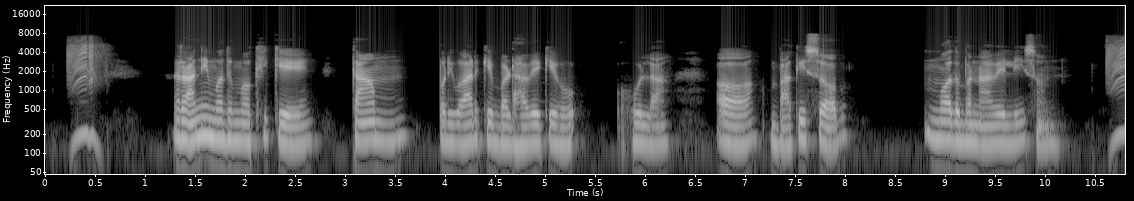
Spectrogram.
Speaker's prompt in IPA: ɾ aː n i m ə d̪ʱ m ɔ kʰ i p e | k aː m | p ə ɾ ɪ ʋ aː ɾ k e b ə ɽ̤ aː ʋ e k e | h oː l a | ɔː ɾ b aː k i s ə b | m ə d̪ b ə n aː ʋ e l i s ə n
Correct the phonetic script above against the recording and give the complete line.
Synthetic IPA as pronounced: ɾ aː n i m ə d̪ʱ m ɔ kʰ i k e | k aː m | p ə ɾ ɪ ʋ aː ɾ k e b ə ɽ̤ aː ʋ e k e | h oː l a | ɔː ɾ b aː k i s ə b | m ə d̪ b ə n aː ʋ e l i s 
